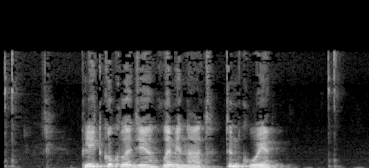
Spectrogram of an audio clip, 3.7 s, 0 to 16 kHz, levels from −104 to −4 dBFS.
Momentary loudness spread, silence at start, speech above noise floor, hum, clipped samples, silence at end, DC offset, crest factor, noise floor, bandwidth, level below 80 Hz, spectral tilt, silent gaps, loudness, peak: 6 LU; 0.8 s; 36 dB; none; under 0.1%; 0.9 s; under 0.1%; 16 dB; -57 dBFS; 11.5 kHz; -60 dBFS; -6.5 dB/octave; none; -21 LUFS; -6 dBFS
